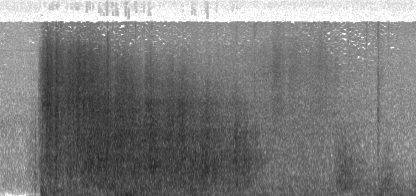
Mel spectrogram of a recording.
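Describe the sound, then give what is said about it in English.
A single loud thunderclap cracks in suddenly after a moment of silence, then rolls into a long, deep rumble that slowly fades but still lingers at the end. No voices. “The sound of thunder may indicate divine intervention or anger.”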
